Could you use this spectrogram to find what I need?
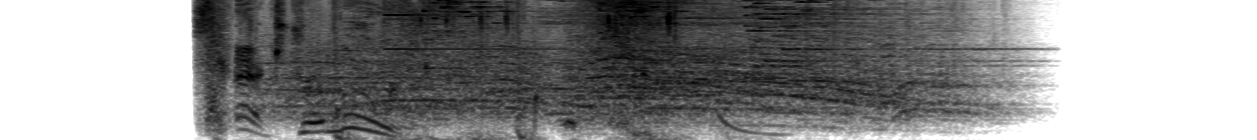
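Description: Tiles burst with a sparkling cascade of game chimes.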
